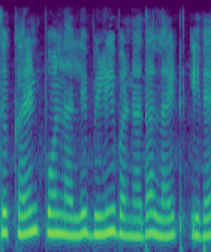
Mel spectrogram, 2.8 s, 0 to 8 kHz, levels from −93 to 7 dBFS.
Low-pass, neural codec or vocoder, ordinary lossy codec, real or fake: 7.2 kHz; none; AAC, 48 kbps; real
